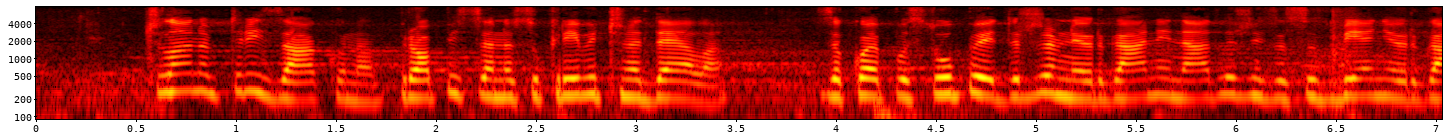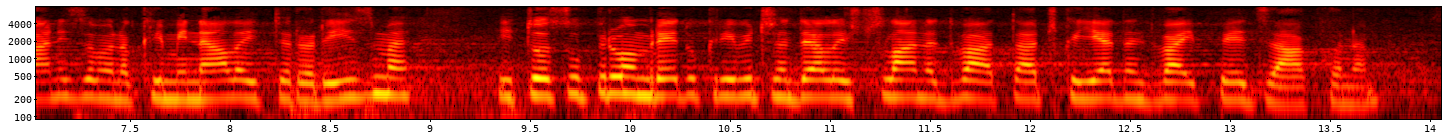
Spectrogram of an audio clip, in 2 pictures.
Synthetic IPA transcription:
t͡ʃlˠaːnoʋt̪ɾiːzaːko̞napɾo̞pisanasukɾiʋit͡ʃnad̪eːla | zako̞jepost̪uːpajud̪r̩ʒaʋnio̞ɾɡaːninaːd̪le̞ʒnizasuzbijaɲeoɾɡanizoʋanoɡ̚kɾiminaːlˠait̪eɾo̞ɾizma | it̪oːsuupr̩ʋo̞mɾeːd̪ukɾiʋit͡ʃnad̪elaist͡ʃlˠaːnad̪ʋaːt̪at͡ʃkajɛd̪and̪ʋaːipeːt̪zaːko̞na

